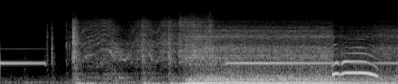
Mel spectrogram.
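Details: 2004 Jeep Grand Cherokee 4.0, automatic, with front-left accident damage, after replacing a blown PCM battery fuse that caused a crank-no-start: chime, a short crank, then it catches at once into a steady, even idle; normal engine start.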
